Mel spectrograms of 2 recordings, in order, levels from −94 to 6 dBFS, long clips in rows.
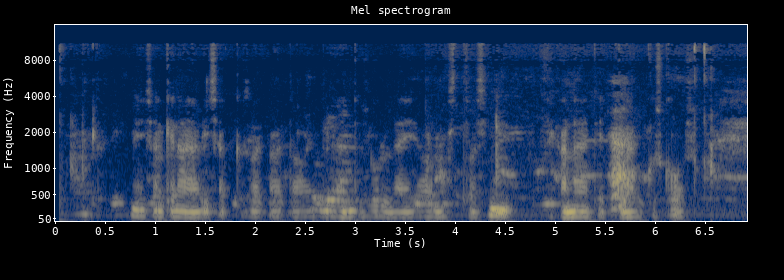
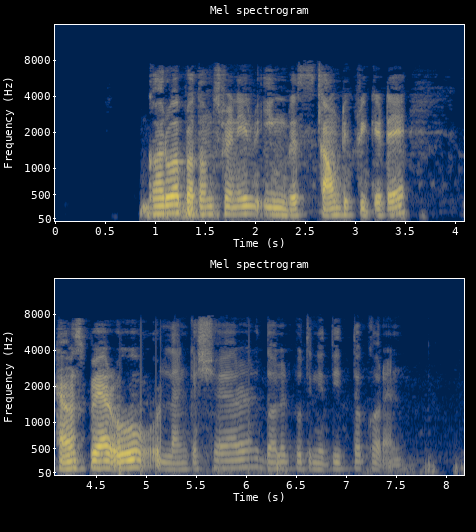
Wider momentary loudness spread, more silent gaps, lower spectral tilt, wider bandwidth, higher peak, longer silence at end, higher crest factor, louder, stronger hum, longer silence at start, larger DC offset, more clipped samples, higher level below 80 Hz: second, 15 LU vs 22 LU; neither; about the same, -5.5 dB/octave vs -6.5 dB/octave; first, 11.5 kHz vs 7.8 kHz; second, -12 dBFS vs -2 dBFS; second, 0 s vs 0.65 s; about the same, 24 dB vs 20 dB; second, -35 LUFS vs -19 LUFS; neither; second, 0.05 s vs 0.85 s; neither; neither; about the same, -56 dBFS vs -56 dBFS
